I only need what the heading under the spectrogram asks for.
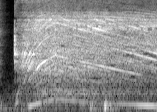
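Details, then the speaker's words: Performance angle grinder after repair: the fault was the switch, not the board; the seized switch was bypassed so it starts through two small wires. Clean spin-up to a steady high whine with no rattle or grinding; runs normally. "ça fonctionne je sais pas le contact se fais plus à l'intérieur j'en sais rien donc là le principal c'est que ça fonctionne"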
